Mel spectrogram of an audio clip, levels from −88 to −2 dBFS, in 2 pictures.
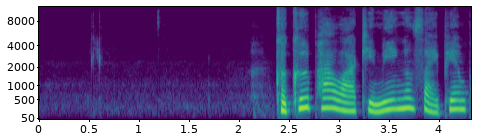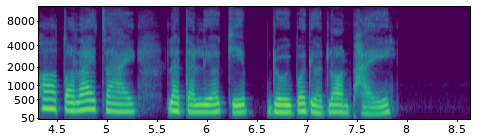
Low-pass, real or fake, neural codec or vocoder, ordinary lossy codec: none; fake; codec, 24 kHz, 0.9 kbps, WavTokenizer, small release; none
